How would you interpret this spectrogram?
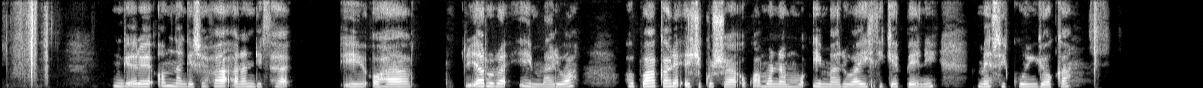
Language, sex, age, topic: Oshiwambo, female, 18-24, finance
